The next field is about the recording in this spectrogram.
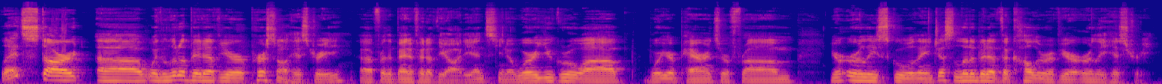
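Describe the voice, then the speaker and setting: An older man hosting an interview, asking questions in a measured, courteous way. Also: on the low side. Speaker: host interviewer. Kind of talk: interview conversation.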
